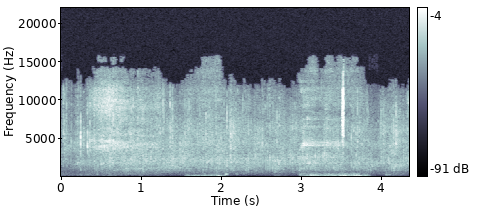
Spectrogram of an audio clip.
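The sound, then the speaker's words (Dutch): A crowd applauds with steady, dense clapping that holds at an even level for several seconds, with a few deeper thumps rising underneath the clatter of many hands. “Wauw, applaus.”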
